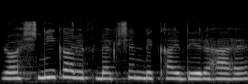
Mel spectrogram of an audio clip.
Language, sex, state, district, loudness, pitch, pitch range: Hindi, female, Bihar, East Champaran, -27 LUFS, 275 Hz, 260-300 Hz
